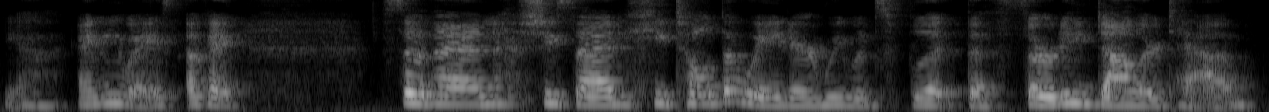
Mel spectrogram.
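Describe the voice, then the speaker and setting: A woman co-hosting a casual chat podcast, her voice sitting at an ordinary middle pitch. She tells her stories with energy and swears freely along the way. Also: normal speed. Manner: animated storyteller, swears freely. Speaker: podcast co-host; mother.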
